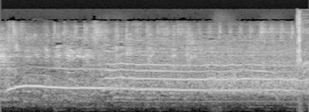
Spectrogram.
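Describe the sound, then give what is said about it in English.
A large comedy show crowd cheers wildly and continuously at high volume, a dense roar of voices with a long, sustained high whoop ringing over it throughout. “The crowd was going wild.”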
